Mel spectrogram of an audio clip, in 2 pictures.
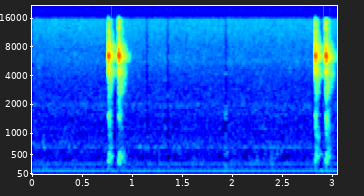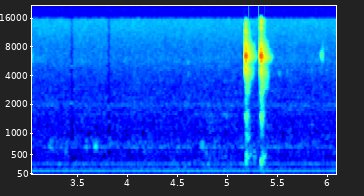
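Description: Computer mouse clicking: three quick double clicks about two seconds apart, over a faint steady hum.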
